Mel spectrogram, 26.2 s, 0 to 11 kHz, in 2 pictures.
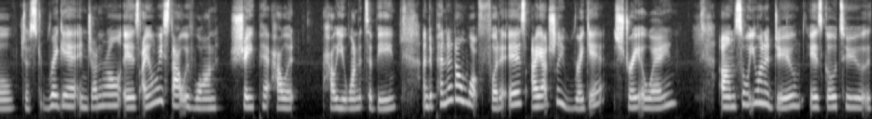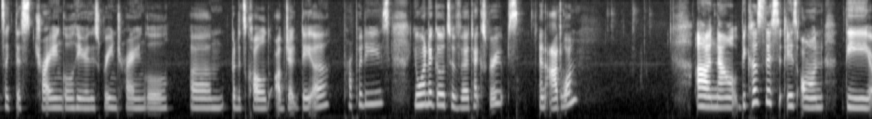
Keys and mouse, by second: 2.0-2.5 drag, 2.7 click, 3.1-4.0 drag, 4.0-4.7 middle drag, 7.6-9.5 middle drag, 11.4-11.9 middle drag, 21.5 click, 22.3 click, 22.8 click, 23.6 click, 23.7-26.1 drag.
